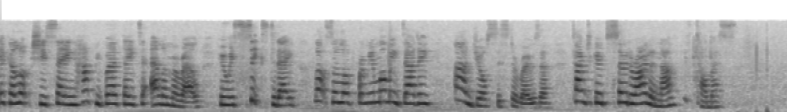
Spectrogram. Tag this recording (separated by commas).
Speech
